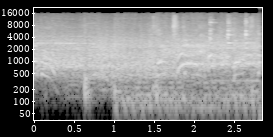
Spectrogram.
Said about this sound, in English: Ladies and gentlemen, a partisan hometown crowd for CM Partisan. Are you kidding me?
